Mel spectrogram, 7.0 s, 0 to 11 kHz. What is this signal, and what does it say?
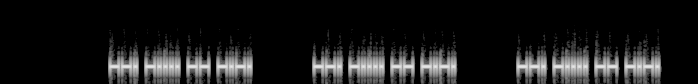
Morse code, heard as a keyed tone, about 37 wpm, 700 Hz. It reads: G6MC G6MC G6MC
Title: DXCC-100 Call Signs - 4 Characters - Repeated 3x - 40wpm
